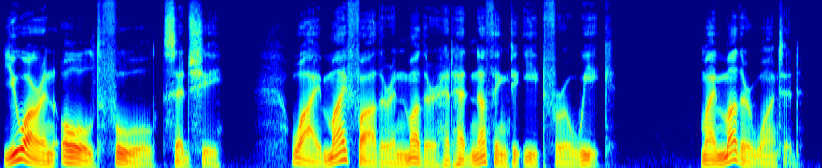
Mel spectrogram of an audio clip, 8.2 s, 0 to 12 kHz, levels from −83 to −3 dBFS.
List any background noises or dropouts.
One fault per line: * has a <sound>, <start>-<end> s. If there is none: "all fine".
all fine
